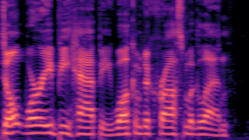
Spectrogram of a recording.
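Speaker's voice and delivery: ordinary delivery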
